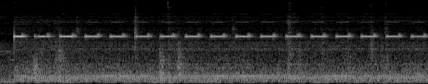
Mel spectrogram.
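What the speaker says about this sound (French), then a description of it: "Il y a une alarme qui déconne." A malfunctioning high electronic alarm beeps rapidly and continuously in a steady rhythm overhead, over a murmuring indoor background with faint clatter.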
